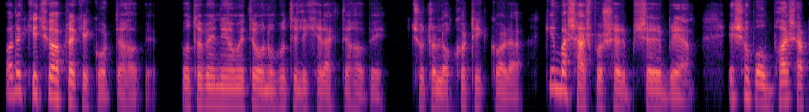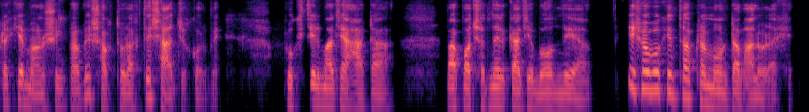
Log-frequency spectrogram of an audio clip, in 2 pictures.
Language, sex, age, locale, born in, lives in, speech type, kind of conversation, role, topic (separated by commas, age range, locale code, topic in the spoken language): Bengali, male, 40-44, bn-BD, Bangladesh, Finland, read, expert-assistant, expert, অনেকে বলেন, মানসিক রোগী মানেই তারা বিপজ্জনক—এই প্রচলিত বিশ্বাসটি কি সত্যি নাকি মিথ?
